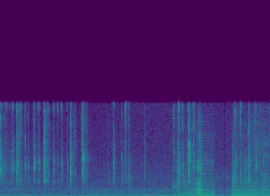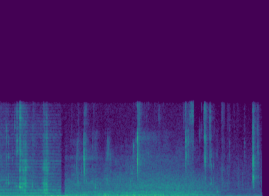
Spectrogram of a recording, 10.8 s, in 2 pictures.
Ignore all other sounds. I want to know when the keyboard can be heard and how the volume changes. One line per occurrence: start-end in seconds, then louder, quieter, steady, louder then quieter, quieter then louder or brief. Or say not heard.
0.0-10.7 quieter then louder.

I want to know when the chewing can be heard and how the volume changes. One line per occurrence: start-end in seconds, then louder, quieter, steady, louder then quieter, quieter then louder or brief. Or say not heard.
3.5-9.8 steady.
